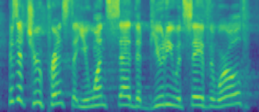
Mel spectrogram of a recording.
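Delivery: high, loud mocking challenge to a prince. A narrator's reading. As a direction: taunt him with a mock-polite question. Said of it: "mockingly says to Prince Mishkin".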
